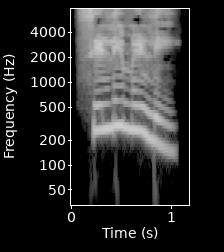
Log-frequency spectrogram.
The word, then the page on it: ಸಿಳ್ಳಿಮಿಳ್ಳಿ: Kannada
